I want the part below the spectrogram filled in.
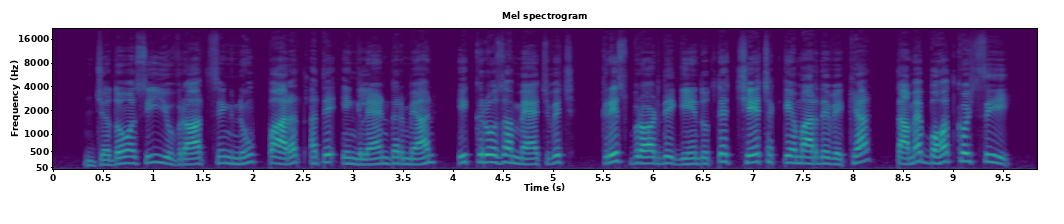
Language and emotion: Punjabi, happy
